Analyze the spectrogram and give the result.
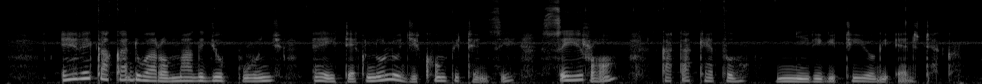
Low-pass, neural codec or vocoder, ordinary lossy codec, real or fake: none; none; none; real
